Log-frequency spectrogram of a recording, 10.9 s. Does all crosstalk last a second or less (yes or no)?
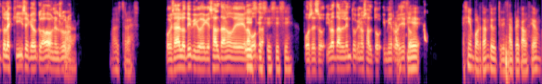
yes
